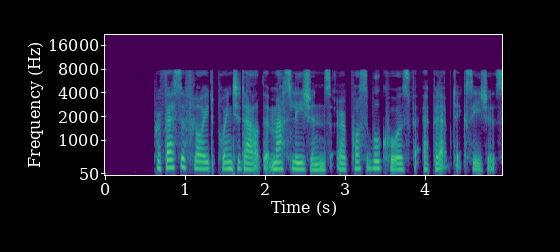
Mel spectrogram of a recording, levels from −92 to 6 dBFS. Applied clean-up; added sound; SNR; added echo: none; none; none; none.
